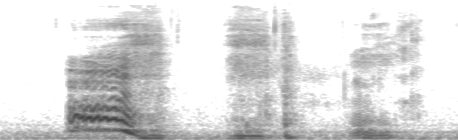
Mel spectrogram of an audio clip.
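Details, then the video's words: Dieting Labrador Retriever asking for food after midnight in a small room: one loud half-second whine falling in pitch, then low grumbling huffs and a faint closing whimper. "Labrador asking for food post midnight & very vocal about it."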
